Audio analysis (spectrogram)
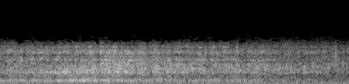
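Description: A train, the 941, pulls into a station on track 6 with a loud, steady rumble and hiss of machinery that holds constant for a few seconds before easing slightly toward the end.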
